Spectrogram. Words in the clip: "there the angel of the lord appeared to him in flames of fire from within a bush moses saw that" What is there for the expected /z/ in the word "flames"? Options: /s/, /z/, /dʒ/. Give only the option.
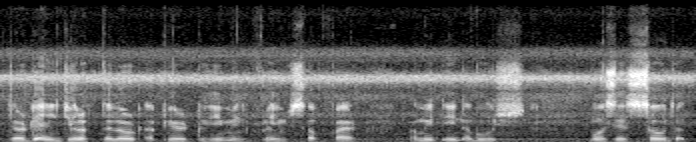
/s/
